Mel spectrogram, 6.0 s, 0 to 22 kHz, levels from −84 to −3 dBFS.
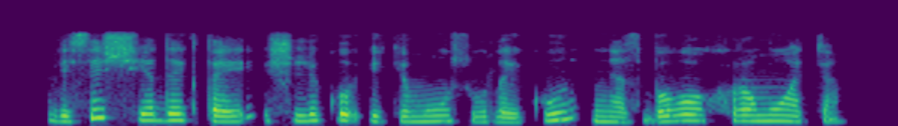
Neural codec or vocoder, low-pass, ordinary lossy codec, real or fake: none; 7.2 kHz; Opus, 16 kbps; real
